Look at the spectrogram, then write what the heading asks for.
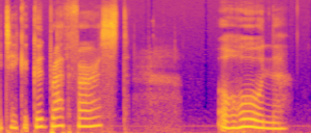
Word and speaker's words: Rhône: Rhône. Just a breath. Aune. Right? And we take a good breath first. Rhône.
